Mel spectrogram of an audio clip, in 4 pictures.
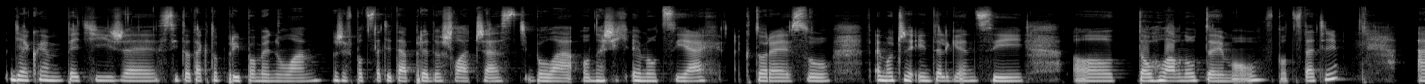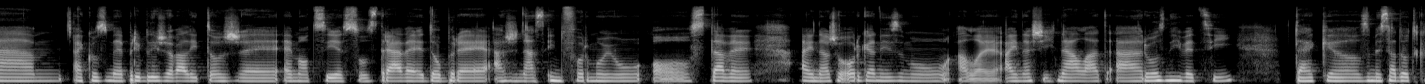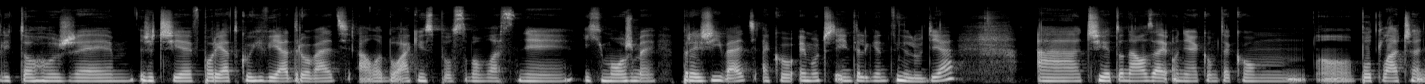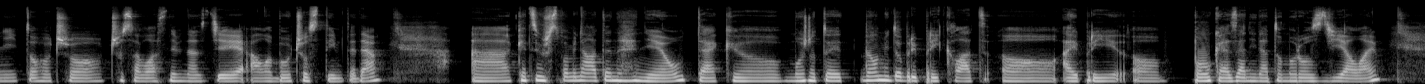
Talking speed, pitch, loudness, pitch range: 125 wpm, 165 Hz, -19 LUFS, 155-175 Hz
